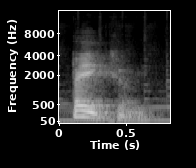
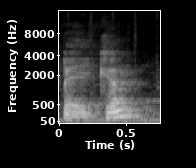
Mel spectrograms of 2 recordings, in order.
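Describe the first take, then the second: First: The second syllable is lower in pitch. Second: The second syllable is higher in pitch. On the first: It is said in a neutral way. "if you say a word in a neutral fashion, the stressed syllable, though, will be at a higher pitch" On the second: It is an answer to a question. "the second syllable, the unstressed syllable, is at a higher pitch than the first syllable"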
